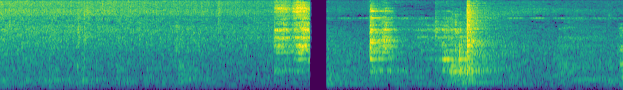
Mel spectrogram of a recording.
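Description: A fried flatbread, a crisp appam-style piece cooking in a little oil, is flipped over in a pan with a few short clattering scrapes and a brief sizzle. Faint frying hiss runs underneath.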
